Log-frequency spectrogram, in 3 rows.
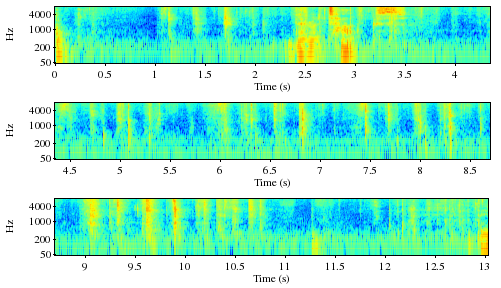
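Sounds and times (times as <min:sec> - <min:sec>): cards being shuffled: 0:00.1 - 0:13.0.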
